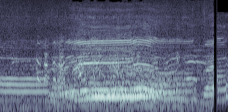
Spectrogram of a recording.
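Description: Several people singing a wavering, sustained traditional chant together in overlapping voices.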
